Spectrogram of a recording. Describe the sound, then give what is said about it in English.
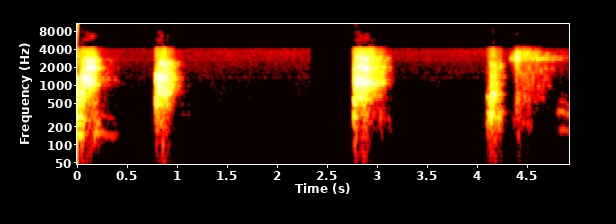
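Excited dogs bark in four sharp bursts separated by uneven pauses, the last bark trailing into a softer, raspy tail. “praying for my dogs, which are very excited right now about this prayer.”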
